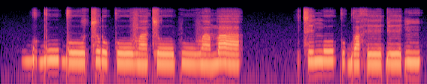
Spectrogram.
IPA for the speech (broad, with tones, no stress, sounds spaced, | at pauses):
ɡ͡b ʊ˦˨ ɡ uː˦ ɡ oː˨ t͡s ʊ˦ ɾ o˨ k oː˨ v ã˨ t͡s oː˨ p uː˨ β ã˨ m a˦˨ | t͡s e˨˦ ŋ oː˦ k ʊ˨ ɡʷ a˨ h eː˨ ɗ eː˨ ɗ ĩ˦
